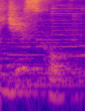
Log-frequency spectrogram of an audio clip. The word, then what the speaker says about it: desconto: We have, for example, "exame", that has an "x", and an "e", but we say "izami", and another is "desconto". that we pronounce "dgiscontu" First, I would like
